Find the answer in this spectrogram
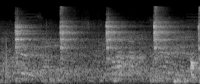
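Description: Drummer's count-in: sharp, evenly spaced clicks about two a second, setting the tempo for the band.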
